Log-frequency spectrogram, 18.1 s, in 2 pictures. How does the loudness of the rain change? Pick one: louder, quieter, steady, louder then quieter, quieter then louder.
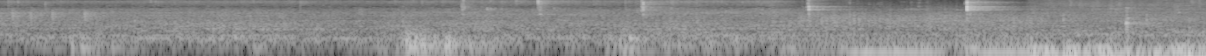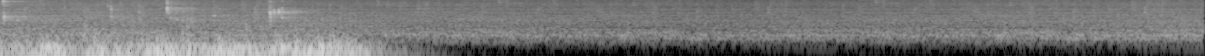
quieter.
